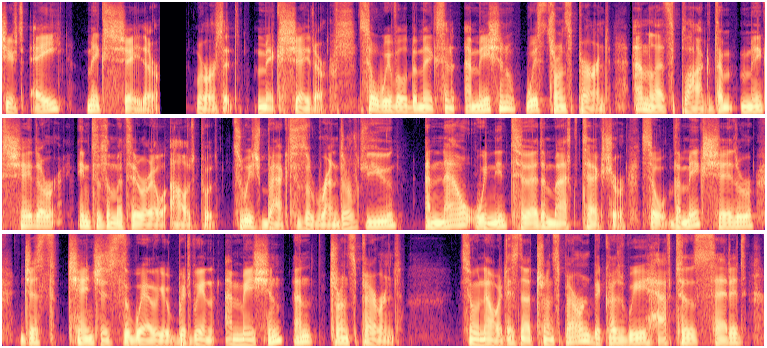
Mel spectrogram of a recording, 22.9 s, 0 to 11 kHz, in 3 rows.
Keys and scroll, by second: 0.2 shift+a, 11.2 z.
